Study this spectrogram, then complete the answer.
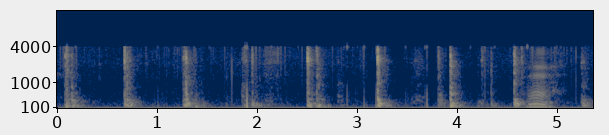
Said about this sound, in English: Now the door's locked, Nayland.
